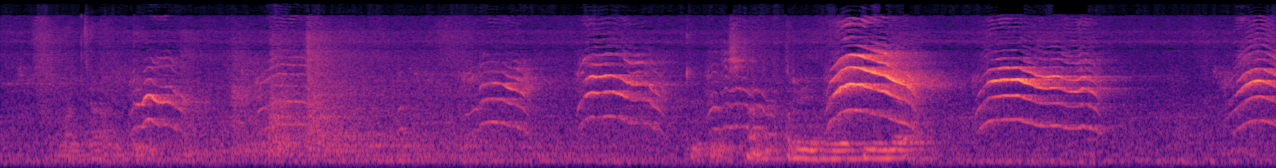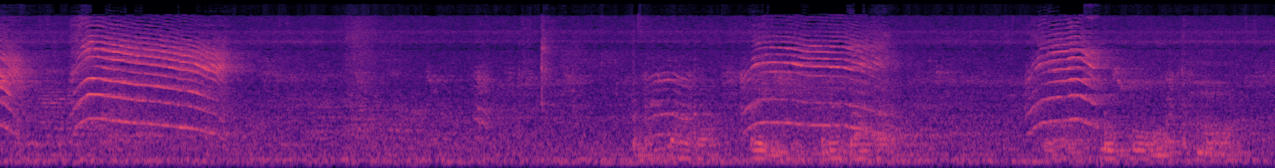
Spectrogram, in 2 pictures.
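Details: Newborn kittens sleeping together after milk, giving repeated high thin mewing calls, each a rising-falling whine, roughly one per second in bursts, with a faint murmur of human voices in the background.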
